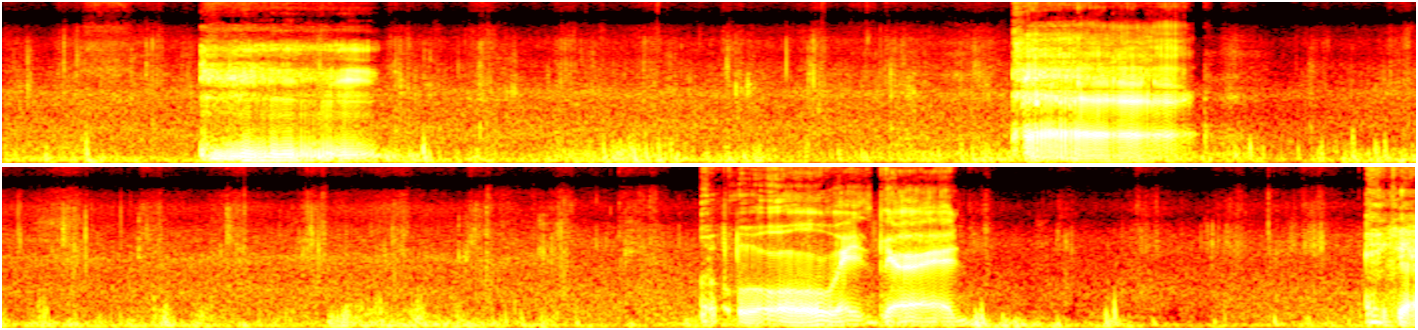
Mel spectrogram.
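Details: Deliberate adult burping while walking outdoors on a trail: three loud, long, voiced burps of about one to one and a half seconds each, with wind and footsteps between.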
